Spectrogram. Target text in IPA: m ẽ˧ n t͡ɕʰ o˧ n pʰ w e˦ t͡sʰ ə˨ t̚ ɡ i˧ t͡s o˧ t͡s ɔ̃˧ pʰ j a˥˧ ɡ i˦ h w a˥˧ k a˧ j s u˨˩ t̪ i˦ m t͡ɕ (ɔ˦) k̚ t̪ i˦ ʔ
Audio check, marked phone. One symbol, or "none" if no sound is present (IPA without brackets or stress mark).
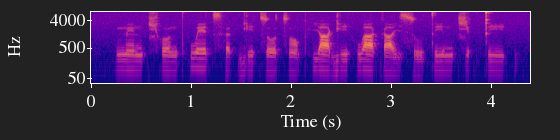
ə˦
